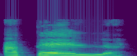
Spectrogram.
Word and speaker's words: appelle: Alors, il double le L ou le T pour faire le son E. Alors, appeler, elle appelle. Elle appelle. Donc, avec elle, on doit rajouter double L pour prononcer le E, E.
